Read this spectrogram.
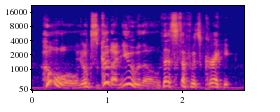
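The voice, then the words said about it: Imitates another person's voice. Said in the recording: “your impression ... I'm slipping into some sort of combination of Rocky and Rodney Dangerfield”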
